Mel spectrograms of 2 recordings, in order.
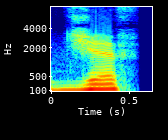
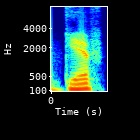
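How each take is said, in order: First: It starts with a J sound. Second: It starts with a hard G sound. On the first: "with a J sound" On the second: "it's a G and G is a G sound"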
